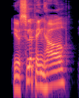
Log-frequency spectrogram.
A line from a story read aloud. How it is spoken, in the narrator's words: shouted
